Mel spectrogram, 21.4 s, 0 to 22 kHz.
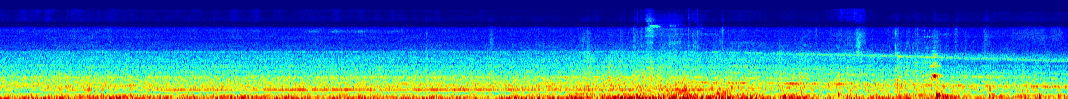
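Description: Seibu 2000 series electric train running, heard from inside the car: a steady rumble with a whine from the motors and gears. From about two-thirds through, the whine falls in pitch as the train slows, and a wheel knock comes near the end.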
